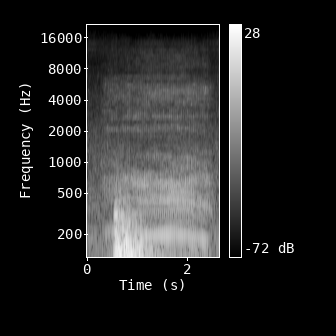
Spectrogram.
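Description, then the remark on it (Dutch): A single deep, loud roar from a passing elephant bursts in abruptly after a quiet start, rumbling heavily for about two seconds before fading away. No one speaks. “En toen kwam er een olifant voorbij de grond opschuddend, de aandacht opeisend, zich nooit of te nimmer te verexcuseren voor haar grootte, haar geluid of wie ze was.”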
